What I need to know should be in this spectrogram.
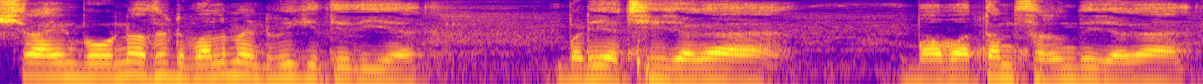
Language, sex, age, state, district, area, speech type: Dogri, male, 30-45, Jammu and Kashmir, Reasi, rural, spontaneous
